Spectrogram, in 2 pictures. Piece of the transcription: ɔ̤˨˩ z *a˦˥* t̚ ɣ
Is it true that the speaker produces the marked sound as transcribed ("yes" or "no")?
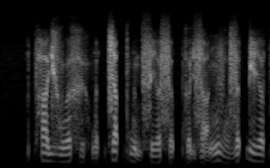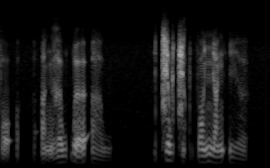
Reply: no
